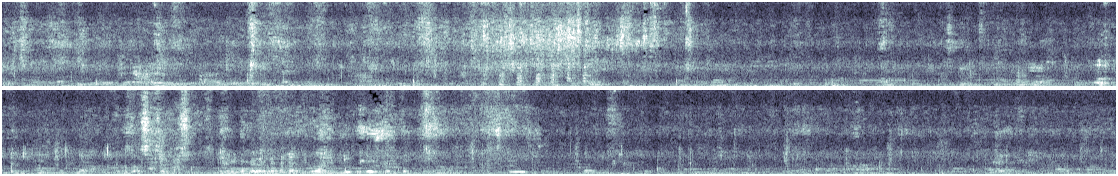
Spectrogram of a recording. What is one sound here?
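Footsteps of passers-by tap on pavement outdoors.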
